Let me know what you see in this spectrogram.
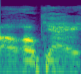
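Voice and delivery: the grossest, very deep voice possible. Retelling a cartoon scene where a boy answers Clover: imitating the deepest, grossest voice. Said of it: "the deepest, grossest voice".

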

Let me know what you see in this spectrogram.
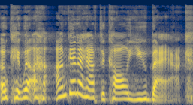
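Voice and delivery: put-on Southern accent. Imitating a woman's phone call to Jesus, put-on Southern accent. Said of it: "make it try to sound, um, Southern".

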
